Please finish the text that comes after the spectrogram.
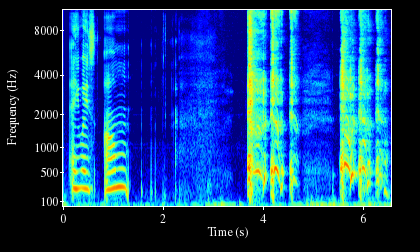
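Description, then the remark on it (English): A person coughs several times away from the microphone: two quick hacks, a short pause, then a harsher run of rapid coughs, with no talking in between. “Sorry, didn't want to cough into the mic, that's disgusting.”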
